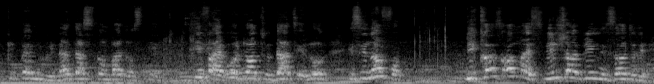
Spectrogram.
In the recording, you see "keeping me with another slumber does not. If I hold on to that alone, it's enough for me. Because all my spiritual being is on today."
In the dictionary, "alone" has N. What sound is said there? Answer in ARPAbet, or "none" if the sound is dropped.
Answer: N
